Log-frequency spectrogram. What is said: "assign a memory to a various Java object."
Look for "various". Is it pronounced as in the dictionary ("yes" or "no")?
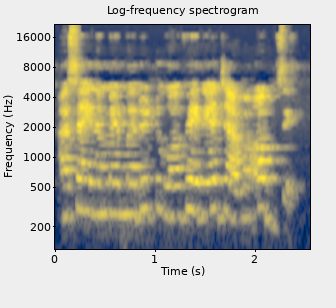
no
